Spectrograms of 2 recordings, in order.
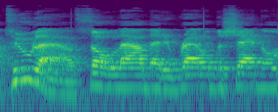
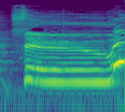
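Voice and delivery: long, loud soo-ee rising to a squeal; hog call; 5 dB louder than usual. A narrator's reading. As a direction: call the hogs across the fairground. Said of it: "But when he called".

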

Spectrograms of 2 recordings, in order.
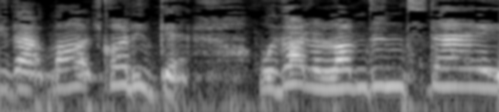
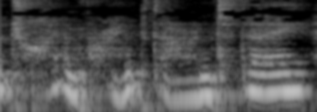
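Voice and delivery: whispering; 9 dB quieter than usual. Real, not acted. Secret prank setup to camera.

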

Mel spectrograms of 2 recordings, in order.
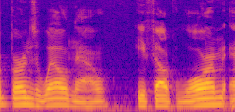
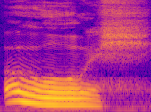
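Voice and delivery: loud, high whoosh ending in a hiss; drawn-out "oosh" hiss; hissing steam; 4 semitones higher, 6 dB louder than usual. A narrator's reading. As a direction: imitate steam as water hits the fire. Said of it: "he hissed".

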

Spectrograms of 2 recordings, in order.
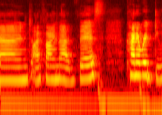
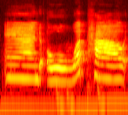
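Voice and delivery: excited; 8 dB louder, much slower than usual. Real, not acted. Excited reaction to opening box.

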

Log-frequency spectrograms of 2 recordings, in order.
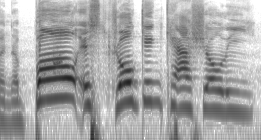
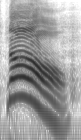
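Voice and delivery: loud, higher cry of no; dismayed shout; 4 semitones higher, 8 dB louder than usual. Real, not acted. Player whose tactics were guessed, dismayed shout. Batter foils the player's plan.

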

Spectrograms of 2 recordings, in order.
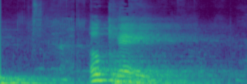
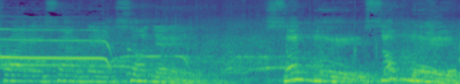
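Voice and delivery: monster truck announcer; 3 semitones higher, 4 dB louder than usual. Pretend. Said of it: "Now it just turned into a monster truck commercial".

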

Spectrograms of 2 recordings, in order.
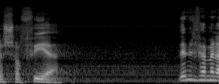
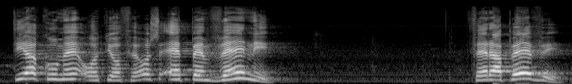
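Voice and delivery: loud, high, ringing call-and-answer sermon; full-force preaching; 8 semitones higher, 11 dB louder than usual. Real, not acted. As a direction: drive each answer home, louder and drawn out. (δυνατό, φλογερό κήρυγμα)

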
